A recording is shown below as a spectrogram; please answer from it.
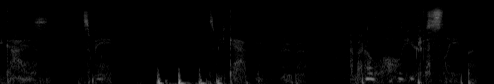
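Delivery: soft, hushed, lulling, soothing ASMR whisper. Asked for a sample for an ASMR channel, in an ASMR sample voice. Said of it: "Give us a sample".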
